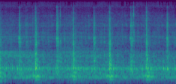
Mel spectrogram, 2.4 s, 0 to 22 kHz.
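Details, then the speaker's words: PFAFF Passport 3.0 sewing machine sewing on a button after the hand wheel is turned to check the needle clears both sides: light, even needle clatter at about four stitches a second with no knocks or drag. Normal button stitching. "i'm going to turn it once and twice make sure my needle misses on the left and the right and then i'm going to sew"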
